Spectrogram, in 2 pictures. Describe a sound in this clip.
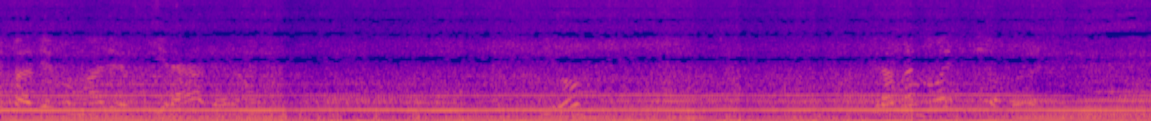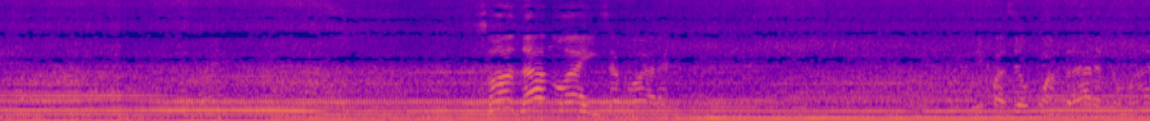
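Water splashes against a moving boat's hull.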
